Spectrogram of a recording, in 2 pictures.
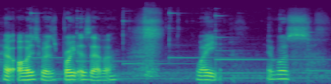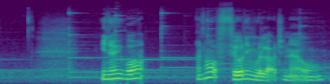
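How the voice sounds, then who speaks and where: A man's voice: a little high, measured pace, creaky, pauses often, darkish tone. A man reading visual novel text aloud in an earnest, theatrical way as a game playthrough host. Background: game music.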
